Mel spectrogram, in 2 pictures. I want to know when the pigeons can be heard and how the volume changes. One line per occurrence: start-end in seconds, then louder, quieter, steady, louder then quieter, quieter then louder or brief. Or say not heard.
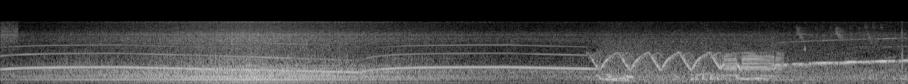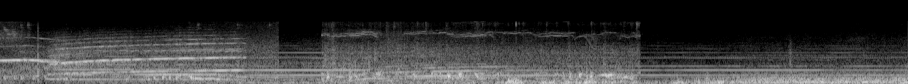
5.8-15.5 quieter then louder.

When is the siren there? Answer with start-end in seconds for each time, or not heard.
0.0-18.1.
